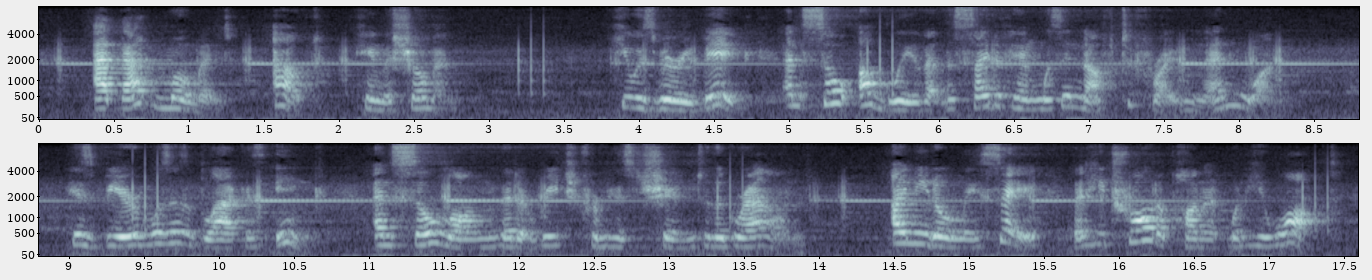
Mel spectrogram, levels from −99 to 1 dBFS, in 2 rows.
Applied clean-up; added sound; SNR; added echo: none; Bicycle bell; 14 dB; reverberation time 1.6 s.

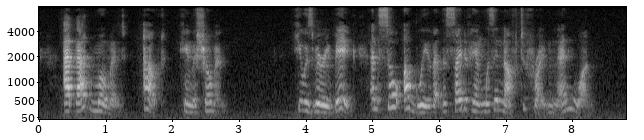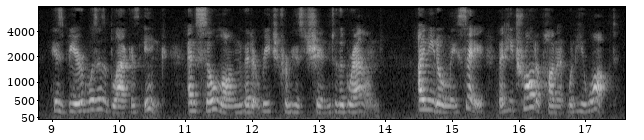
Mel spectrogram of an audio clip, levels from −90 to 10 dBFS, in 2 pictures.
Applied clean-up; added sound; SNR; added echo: none; none; none; none.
